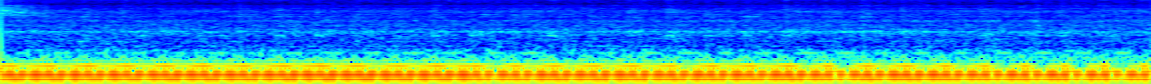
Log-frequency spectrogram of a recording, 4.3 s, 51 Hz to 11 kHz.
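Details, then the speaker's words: 2008 Ford truck, 4.6 L V8, after owner's fix of month-long rough idle that also cut the air conditioning: deep, steady rumble at idle, even beat, no knocking, stumbling or shaking; running smoothly on all cylinders. "And it's not knocking. Let me show you something. Okay. See how nice and steady that is? It's not shaking and all that kind of stuff."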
